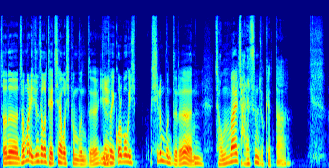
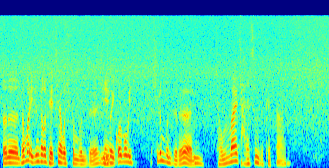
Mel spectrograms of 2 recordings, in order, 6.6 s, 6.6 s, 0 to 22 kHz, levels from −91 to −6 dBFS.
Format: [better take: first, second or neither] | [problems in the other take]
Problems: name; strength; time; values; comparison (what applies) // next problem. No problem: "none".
first | hiss; loud; throughout; 6 dB below the speech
